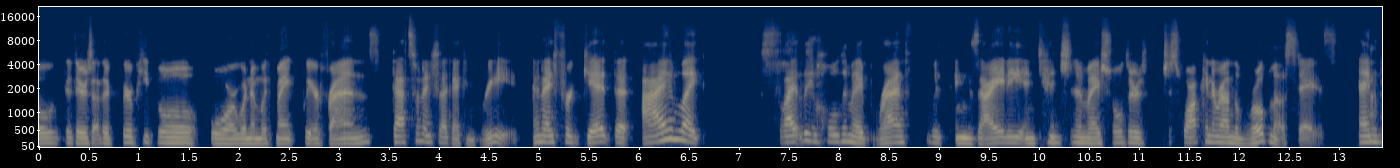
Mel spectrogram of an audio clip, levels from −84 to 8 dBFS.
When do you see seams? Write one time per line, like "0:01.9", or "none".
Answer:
0:03.4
